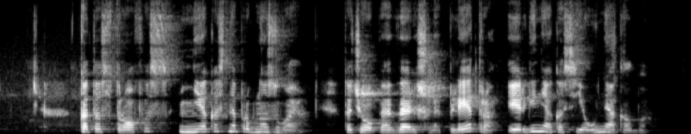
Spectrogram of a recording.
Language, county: Lithuanian, Kaunas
